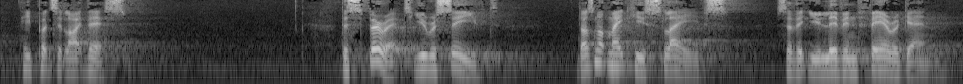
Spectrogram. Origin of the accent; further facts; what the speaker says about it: London, United Kingdom; born there; I was born in Westminster Hospital in central London. I spent the first 6 weeks of my life here, right here, in Fulham. I lived in Vera Road, just over there, just off the Munster Road, if you know it, with a foster mother.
